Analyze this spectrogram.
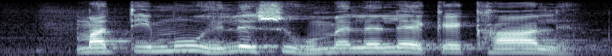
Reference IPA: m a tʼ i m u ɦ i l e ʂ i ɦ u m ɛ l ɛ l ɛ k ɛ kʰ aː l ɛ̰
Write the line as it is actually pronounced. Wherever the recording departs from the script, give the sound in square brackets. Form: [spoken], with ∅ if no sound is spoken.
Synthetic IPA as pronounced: m a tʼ i m u ɦ i l e ʂ i ɦ u m ɛ l ɛ l ɛ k ɛ kʰ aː l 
